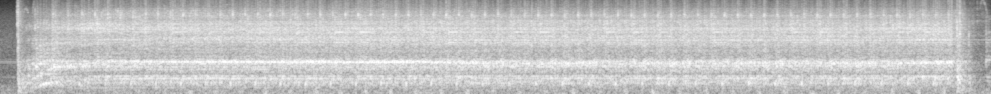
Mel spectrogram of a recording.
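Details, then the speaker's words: Small gasoline engine cranks with steady, fast starter churning and never fires; spark plug wet and gasoline-smelling, fuel line pinched off, owner suspects a sticking carburetor float; flooded engine, no start. "So, maybe it's just flooding. Oh, it was flooded. The float could be sticking, and yeah."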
